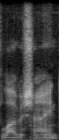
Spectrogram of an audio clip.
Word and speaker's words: Labuschagne: And I think so far you can say Marnus Labuschagne.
